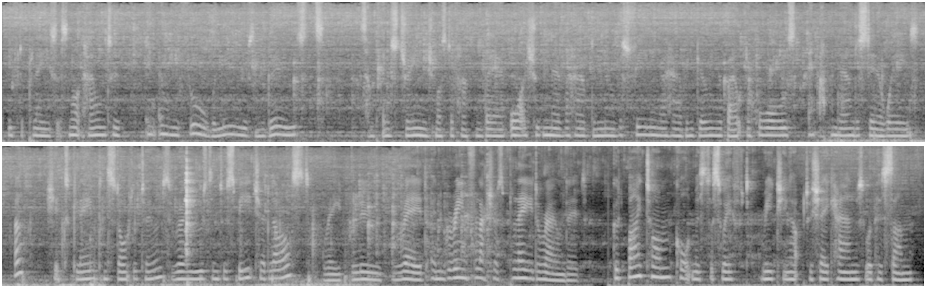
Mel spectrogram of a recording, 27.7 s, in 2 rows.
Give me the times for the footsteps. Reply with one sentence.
The footsteps can be heard from 12.2 to 19.4 s.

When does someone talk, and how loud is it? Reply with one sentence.
You can hear the talking from 0.0 to 27.6 s, at a steady volume.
